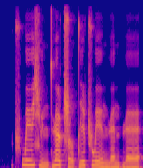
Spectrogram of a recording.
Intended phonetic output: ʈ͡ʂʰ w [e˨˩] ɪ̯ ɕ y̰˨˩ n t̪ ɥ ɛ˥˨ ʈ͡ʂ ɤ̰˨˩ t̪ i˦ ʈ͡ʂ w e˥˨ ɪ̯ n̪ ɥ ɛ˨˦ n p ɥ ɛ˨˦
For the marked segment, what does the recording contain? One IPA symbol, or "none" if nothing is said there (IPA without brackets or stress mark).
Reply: e˦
